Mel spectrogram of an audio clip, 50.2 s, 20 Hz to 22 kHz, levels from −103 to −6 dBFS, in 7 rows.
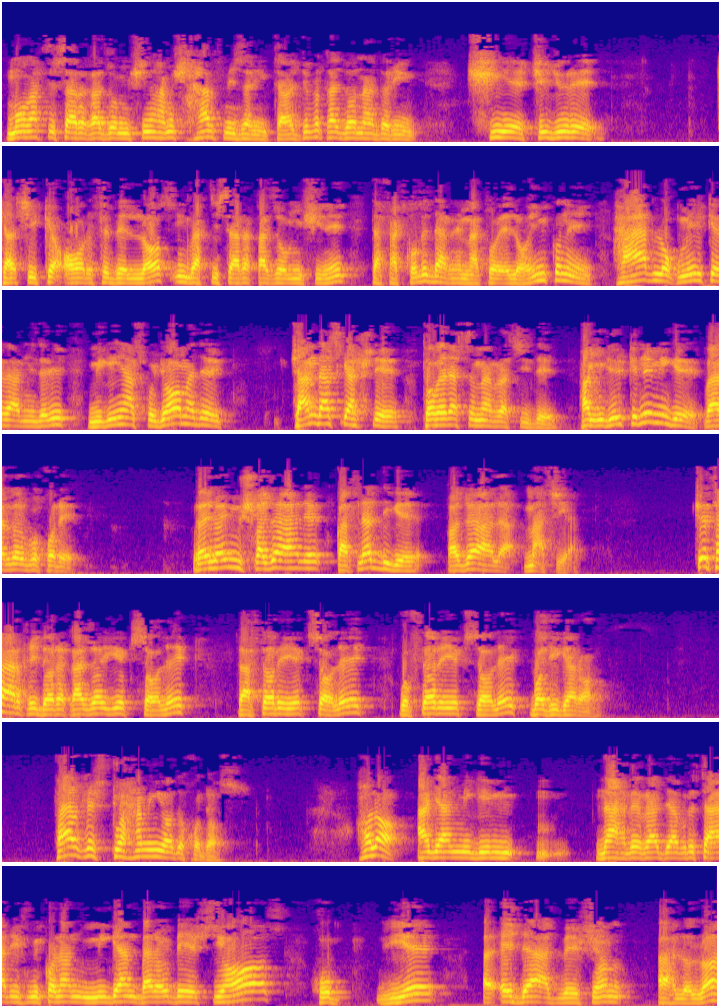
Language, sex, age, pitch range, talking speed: Persian, male, 60-79, 135-175 Hz, 115 wpm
